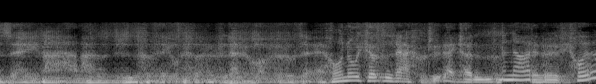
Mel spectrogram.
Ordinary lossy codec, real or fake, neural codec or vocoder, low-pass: AAC, 32 kbps; fake; codec, 16 kHz, 0.5 kbps, X-Codec, WavLM features, trained on Multilingual LibriSpeech; 7.2 kHz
